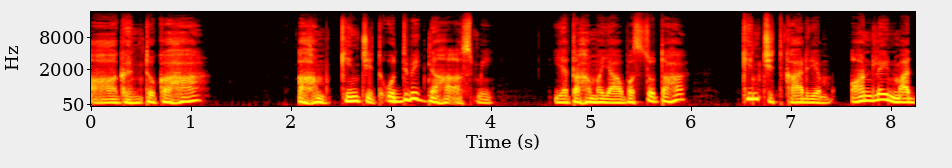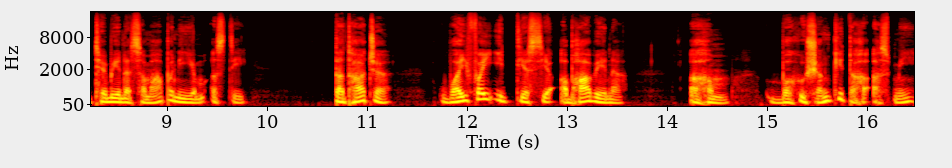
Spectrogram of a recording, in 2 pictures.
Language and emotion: Sanskrit, fearful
